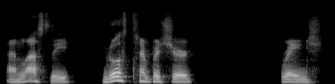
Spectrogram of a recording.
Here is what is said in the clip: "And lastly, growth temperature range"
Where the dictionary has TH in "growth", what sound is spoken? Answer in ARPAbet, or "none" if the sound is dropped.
S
